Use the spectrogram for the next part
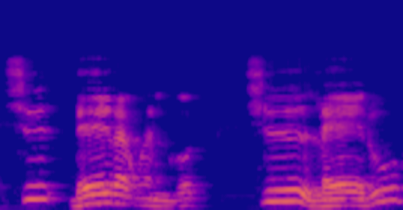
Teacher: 리을이 니은의 영향을 주어서 니은은 리을로 바뀐 것이라고 할 수 있겠네요.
